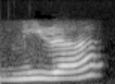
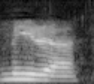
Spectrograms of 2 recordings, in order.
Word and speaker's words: Mira: And my name is Mira Nair. Oh, Nair. Oh, I'm so sorry. I apologize for that. And it's Mira.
